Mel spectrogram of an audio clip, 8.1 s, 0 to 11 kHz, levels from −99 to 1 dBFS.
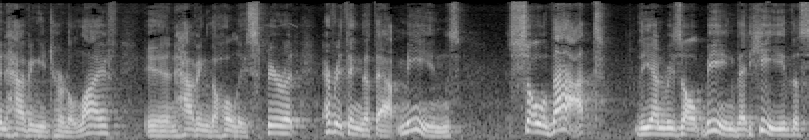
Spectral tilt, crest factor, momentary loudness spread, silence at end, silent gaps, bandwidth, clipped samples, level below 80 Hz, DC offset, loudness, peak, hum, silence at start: -6 dB/octave; 16 dB; 10 LU; 0 s; none; 11 kHz; under 0.1%; -52 dBFS; under 0.1%; -19 LUFS; -4 dBFS; none; 0 s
